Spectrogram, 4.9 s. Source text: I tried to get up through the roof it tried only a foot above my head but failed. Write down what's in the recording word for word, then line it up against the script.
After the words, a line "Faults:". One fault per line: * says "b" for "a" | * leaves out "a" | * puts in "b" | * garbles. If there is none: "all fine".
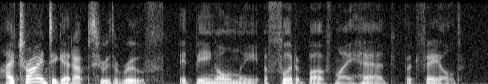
I tried to get up through the roof it being only a foot above my head but failed.
Faults:
* says "being" for "tried"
